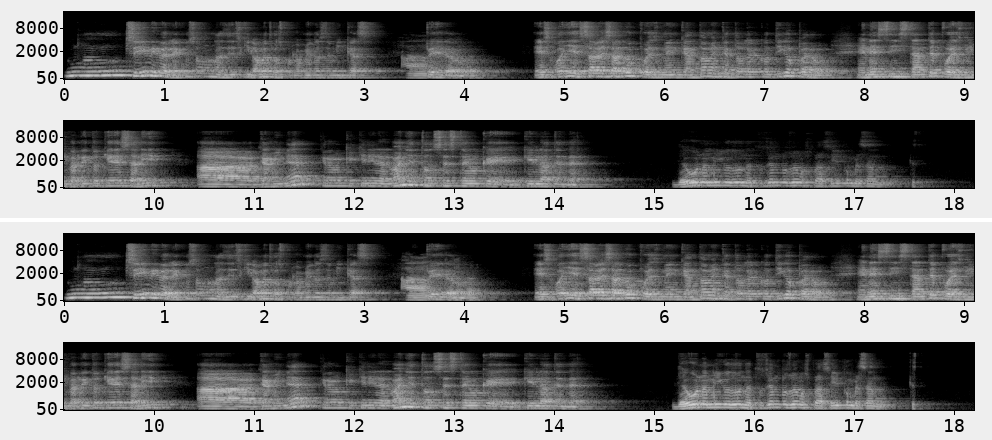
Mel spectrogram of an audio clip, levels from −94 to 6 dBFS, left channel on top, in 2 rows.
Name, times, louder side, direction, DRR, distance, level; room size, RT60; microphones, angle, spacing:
voice 1, 0.0-3.0 3.6-4.1 4.7-10.1 10.4-14.3, right 1 dB, ahead, 1.1 m, -26 dB
voice 2, 3.4-4.1 15.2-17.6, right 4 dB, 75° right, 0.4 m, -25 dB
10.5 x 5.8 x 2.9 m
head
